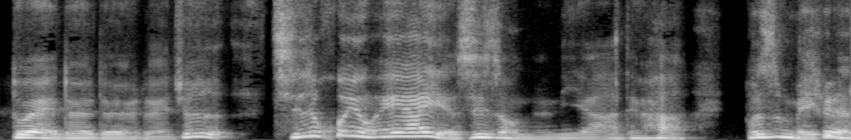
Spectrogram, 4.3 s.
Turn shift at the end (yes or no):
no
